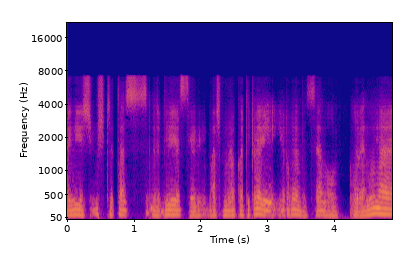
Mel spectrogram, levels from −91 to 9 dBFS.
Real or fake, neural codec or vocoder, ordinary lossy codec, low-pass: fake; codec, 16 kHz, 0.5 kbps, FreqCodec, smaller model; MP3, 48 kbps; 7.2 kHz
